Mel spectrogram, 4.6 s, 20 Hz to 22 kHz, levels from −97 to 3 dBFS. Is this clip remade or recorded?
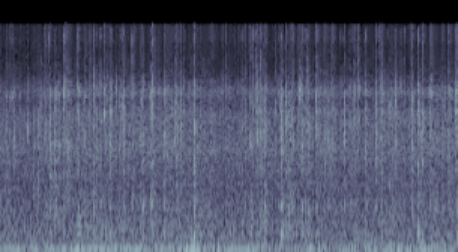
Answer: recorded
